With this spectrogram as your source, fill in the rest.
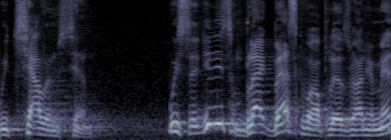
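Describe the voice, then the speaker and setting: A man speaks with an American accent. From Appalachian Kentucky (Harlan County coal country). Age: 70s. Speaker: professor and author. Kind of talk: lecture. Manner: animated.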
